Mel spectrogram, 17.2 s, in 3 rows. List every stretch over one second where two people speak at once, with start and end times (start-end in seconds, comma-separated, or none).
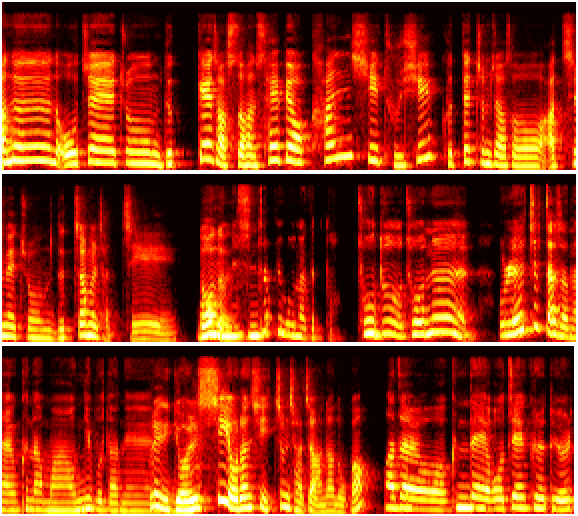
none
